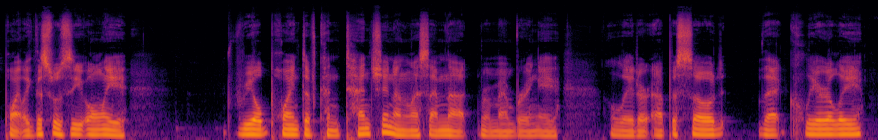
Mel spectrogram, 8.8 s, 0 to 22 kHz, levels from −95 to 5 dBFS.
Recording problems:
none

